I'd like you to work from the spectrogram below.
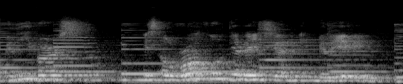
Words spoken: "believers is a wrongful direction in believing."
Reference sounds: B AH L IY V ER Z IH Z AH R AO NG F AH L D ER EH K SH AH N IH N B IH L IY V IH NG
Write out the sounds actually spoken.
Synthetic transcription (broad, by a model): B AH L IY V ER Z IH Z AH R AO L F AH L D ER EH SH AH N IH N B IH L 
